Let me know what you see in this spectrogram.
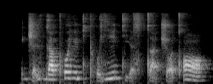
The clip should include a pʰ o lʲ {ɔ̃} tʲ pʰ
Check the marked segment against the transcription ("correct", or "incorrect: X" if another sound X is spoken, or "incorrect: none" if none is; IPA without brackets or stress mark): incorrect: õ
